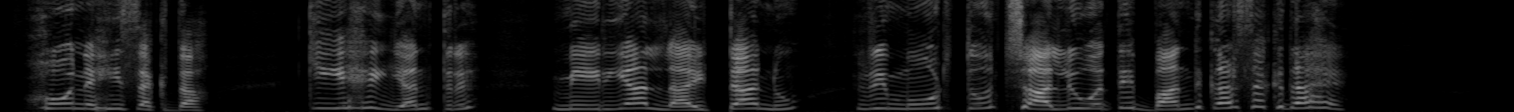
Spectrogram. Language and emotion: Punjabi, surprised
